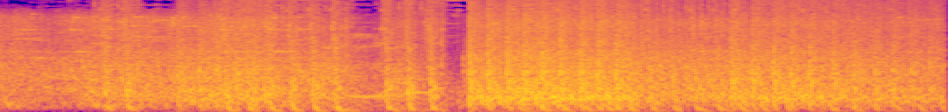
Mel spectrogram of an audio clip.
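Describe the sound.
Sustained machine gun fire, several shooters firing nonstop at houses and vehicles: loud, rapid, dense bursts of shots that run almost continuously, with one brief break partway through, and no voices.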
